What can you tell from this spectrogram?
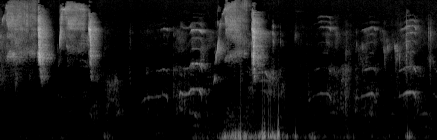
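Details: Sario, a baby monkey abandoned by mother Sarah, cries loudly high in a tree. Shrill screams mix with tonal, whining calls, while a low rumbling noise swells in the middle.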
